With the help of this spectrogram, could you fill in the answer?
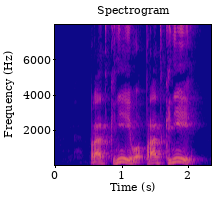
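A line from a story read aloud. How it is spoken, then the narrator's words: Shouting from the side. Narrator (Russian): кричал Дальярд сбоку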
